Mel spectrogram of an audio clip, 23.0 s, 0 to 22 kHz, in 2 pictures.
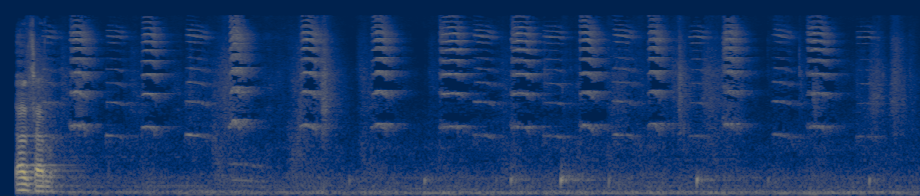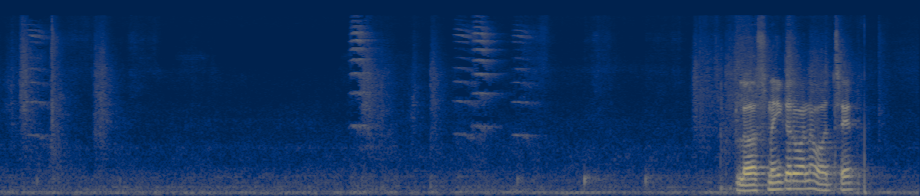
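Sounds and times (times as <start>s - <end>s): marker squeaking on whiteboard: 0.6s - 12.9s, 15.8s - 20.9s.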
